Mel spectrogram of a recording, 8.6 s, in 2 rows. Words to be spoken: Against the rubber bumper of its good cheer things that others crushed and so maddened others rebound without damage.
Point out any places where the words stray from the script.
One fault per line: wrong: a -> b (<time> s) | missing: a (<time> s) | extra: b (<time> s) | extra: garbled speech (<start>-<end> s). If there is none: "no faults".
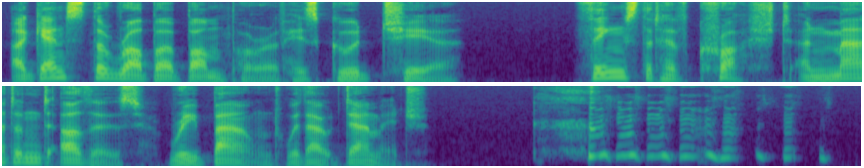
wrong: its -> his (1.4 s)
wrong: others -> have (3.3 s)
missing: so (4.2 s)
